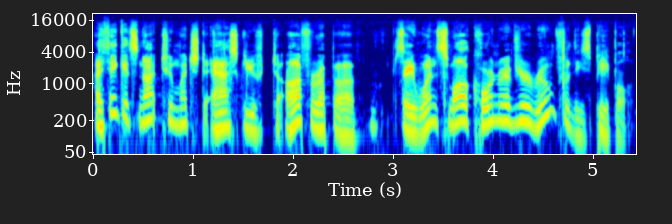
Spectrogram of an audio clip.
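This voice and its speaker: Kindly, flustered pastor with swooping pitch. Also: male voice, big pitch swings, a little fast, no echo, clean studio sound. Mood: earnest pleading. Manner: hesitant, apologetic pleading. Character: kindly, flustered, forgetful male church pastor. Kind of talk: holiday radio drama acting.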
